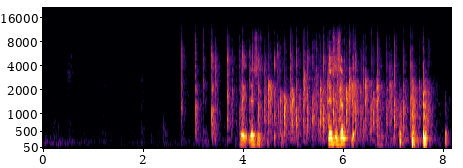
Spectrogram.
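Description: Applause from the audience at a public county commissioners' meeting starts as a few claps, then swells into dense, steady clapping in a large room, with a voice speaking briefly over it.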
